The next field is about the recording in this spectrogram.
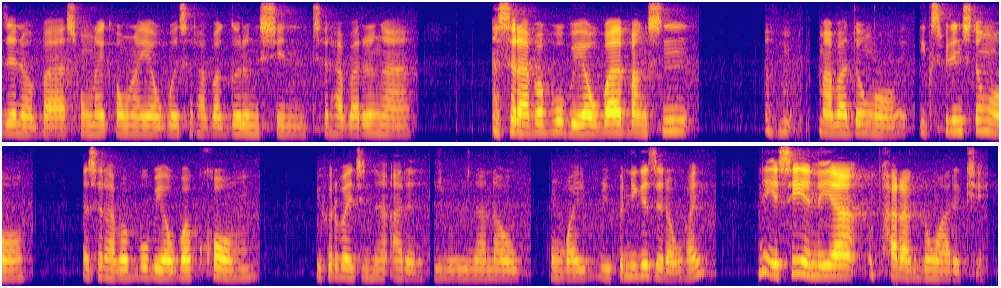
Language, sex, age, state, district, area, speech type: Bodo, female, 30-45, Assam, Kokrajhar, rural, spontaneous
